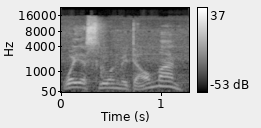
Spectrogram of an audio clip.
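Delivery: hammed-up Geordie gripe; mock Geordie accent. Mock Geordie complaint to slow racers.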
